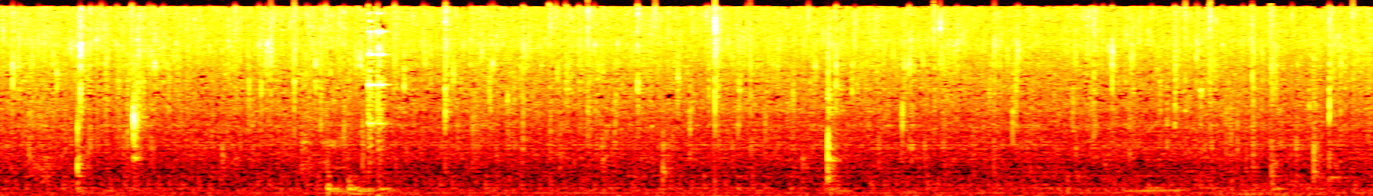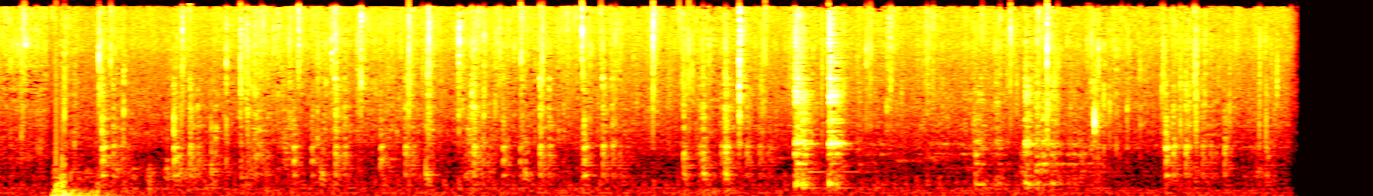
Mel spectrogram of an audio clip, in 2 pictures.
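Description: Eggs and red and yellow capsicum frying in oil in a nonstick pan: a steady sizzle with scattered pops and crackles. There is a loud low thump about halfway through, and the sound stops abruptly near the end.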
